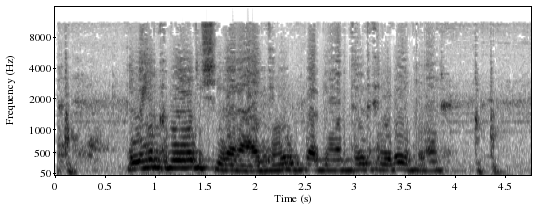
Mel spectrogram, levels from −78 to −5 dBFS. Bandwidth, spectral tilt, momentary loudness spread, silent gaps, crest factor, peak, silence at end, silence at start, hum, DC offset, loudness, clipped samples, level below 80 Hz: 11.5 kHz; -5.5 dB/octave; 15 LU; none; 10 dB; 0 dBFS; 0 s; 0.05 s; none; under 0.1%; -9 LUFS; under 0.1%; -32 dBFS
